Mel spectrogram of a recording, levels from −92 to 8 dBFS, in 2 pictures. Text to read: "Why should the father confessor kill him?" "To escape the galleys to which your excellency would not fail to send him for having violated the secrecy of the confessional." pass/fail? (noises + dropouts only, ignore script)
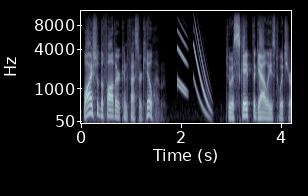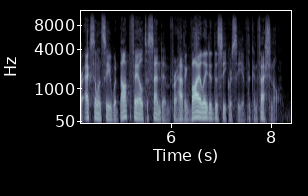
fail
